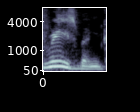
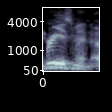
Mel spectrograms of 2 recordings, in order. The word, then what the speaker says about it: Reisman: What I like to say is, and I don't apologize if I spelled his name, if I pronounce his, I'm sorry, pronounce his name incorrectly. Yeah, it's Reisman. Go ahead. – Reisman.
